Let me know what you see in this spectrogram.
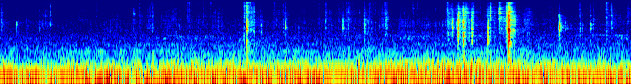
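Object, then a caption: Bar of soap cut with a knife blade. A utility knife blade scores a grid into a solid, hand-sized bar of orange translucent soap with gold glitter held in the hand, scraping off small cubes. Soft, crisp scratches and sharp, bright clicks rise over a quiet, steady low hum, with the loudest snap near the end.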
